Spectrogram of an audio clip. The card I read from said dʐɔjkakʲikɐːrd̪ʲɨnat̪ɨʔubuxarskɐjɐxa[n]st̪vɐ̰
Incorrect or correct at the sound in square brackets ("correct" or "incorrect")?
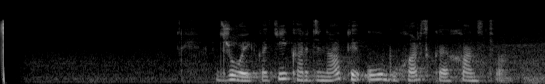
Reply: correct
